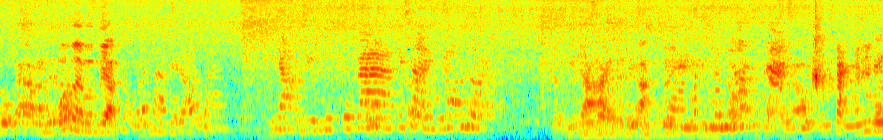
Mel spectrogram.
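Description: Bean sprouts rustle in a plastic basket as a man's hands sift them.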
